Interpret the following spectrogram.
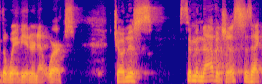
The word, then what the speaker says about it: Jonas Simanavicius: So what is the exact pronunciation? Because I tried, I've listened. Yeah, it's Jonas Simanavicius.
